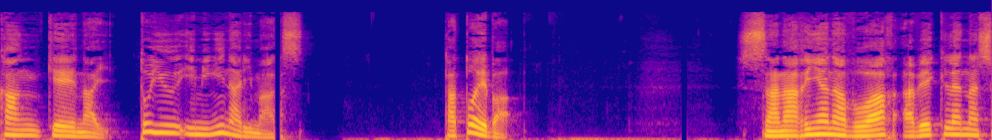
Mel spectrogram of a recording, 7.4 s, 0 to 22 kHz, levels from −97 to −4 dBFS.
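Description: The speech was delivered in chunks of about 3 seconds, and a gap between chunks opens at each join: 50 ms of silence at 2.06–2.11 s and again at 5.11–5.16 s. Nothing is lost, but the speech stops dead in two holes.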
